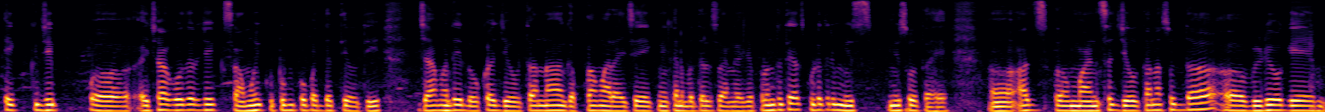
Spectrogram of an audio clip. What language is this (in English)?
Marathi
